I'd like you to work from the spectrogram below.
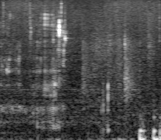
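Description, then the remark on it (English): Someone quietly sips hot coffee, faint slurping followed by two soft, low gulps near the end, with no talking. “let me take a sip of my coffee”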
